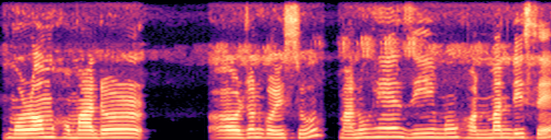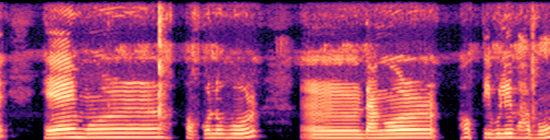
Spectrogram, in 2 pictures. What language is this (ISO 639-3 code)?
asm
